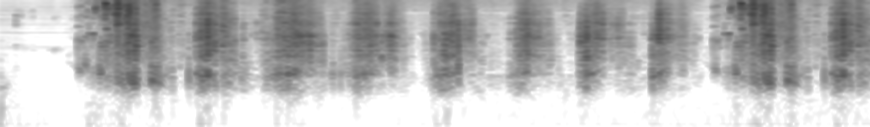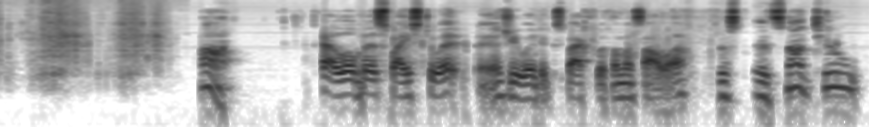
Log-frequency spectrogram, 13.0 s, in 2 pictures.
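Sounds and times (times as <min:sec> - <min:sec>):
chewing crunchy chips: 0:00.5 - 0:07.9.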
